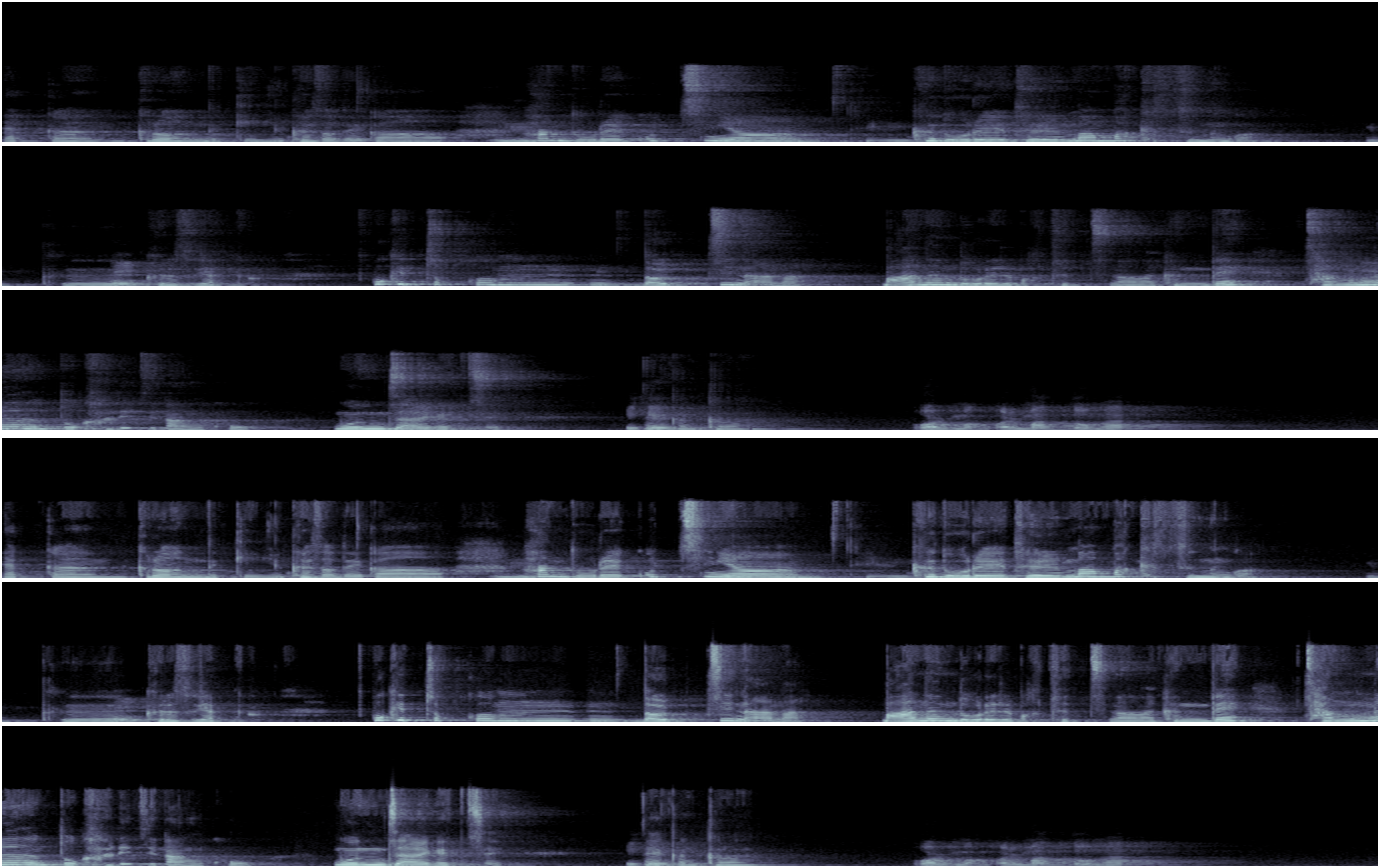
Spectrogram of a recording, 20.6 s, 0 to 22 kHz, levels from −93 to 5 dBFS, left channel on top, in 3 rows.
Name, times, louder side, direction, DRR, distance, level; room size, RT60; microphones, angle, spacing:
voice 1, 0.0-4.1 4.5-6.3 7.2-7.9 8.3-8.4 8.7-10.9 11.3-15.0 15.4-16.3 17.0-17.5, right 4 dB, 90° right, 13 dB, 0.7 m, -30 dB
voice 2, 2.4-2.8 4.3-4.6 6.8-7.0 7.4-7.6 11.4-11.5 13.6-14.0 15.5-15.7 16.9-17.1 18.3-19.4, equal, 15° left, 3 dB, 1.7 m, -38 dB
22.0 x 8.0 x 7.6 m, 1.2 s
head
